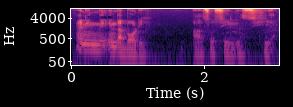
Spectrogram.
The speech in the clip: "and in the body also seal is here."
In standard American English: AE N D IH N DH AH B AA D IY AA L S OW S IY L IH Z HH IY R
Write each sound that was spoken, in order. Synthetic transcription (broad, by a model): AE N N IH N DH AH B AA D IY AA S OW S IY L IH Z HH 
